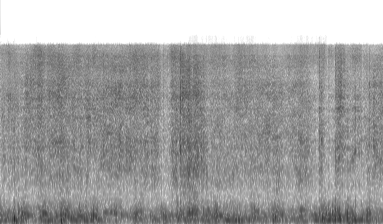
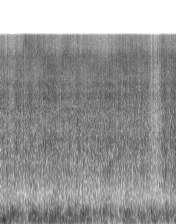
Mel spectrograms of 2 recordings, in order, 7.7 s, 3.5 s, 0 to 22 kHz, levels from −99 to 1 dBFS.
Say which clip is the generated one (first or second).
first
